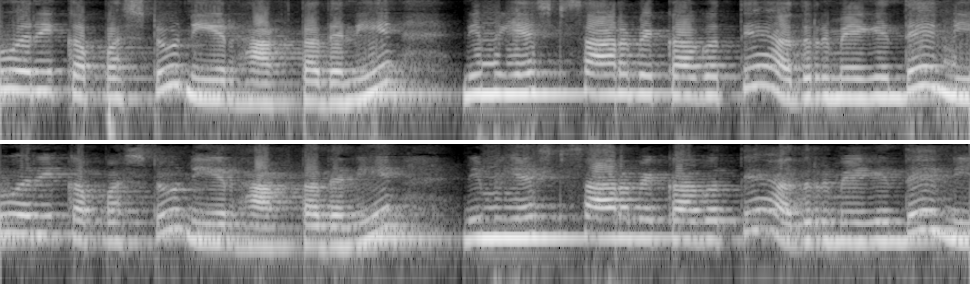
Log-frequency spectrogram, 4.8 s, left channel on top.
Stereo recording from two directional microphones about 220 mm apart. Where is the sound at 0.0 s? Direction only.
40° left (ahead or behind).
